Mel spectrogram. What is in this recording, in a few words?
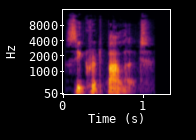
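"secret ballot", British English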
